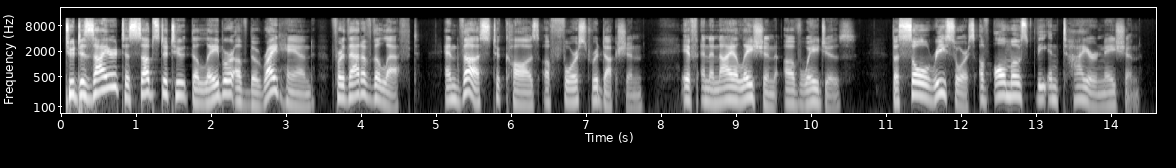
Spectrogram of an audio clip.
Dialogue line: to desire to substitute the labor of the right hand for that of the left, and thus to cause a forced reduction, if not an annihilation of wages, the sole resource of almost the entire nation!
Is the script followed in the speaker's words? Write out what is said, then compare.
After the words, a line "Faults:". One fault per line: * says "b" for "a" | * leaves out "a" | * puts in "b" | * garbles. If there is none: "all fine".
to desire to substitute the labor of the right hand for that of the left, and thus to cause a forced reduction, if an annihilation of wages, the sole resource of almost the entire nation!
Faults:
* leaves out "not"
